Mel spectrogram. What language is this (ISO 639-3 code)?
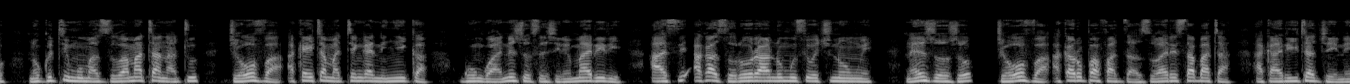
sna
